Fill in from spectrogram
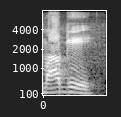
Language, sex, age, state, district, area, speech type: Marathi, male, 18-30, Maharashtra, Washim, rural, read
